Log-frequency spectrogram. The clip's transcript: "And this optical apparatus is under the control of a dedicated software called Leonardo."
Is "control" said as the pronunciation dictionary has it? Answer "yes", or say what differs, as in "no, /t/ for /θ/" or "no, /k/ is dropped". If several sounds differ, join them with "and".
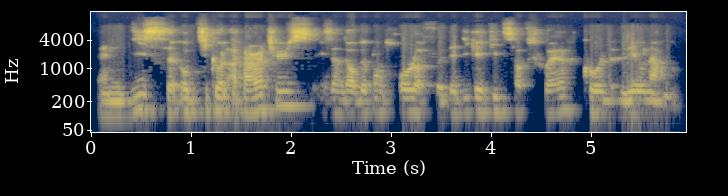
no, /n/ is dropped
